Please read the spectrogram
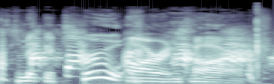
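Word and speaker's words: Arrancar: I don't know how the original dub says it, but in the U.S. dub, it's pronounced Arankar, just so that way we don't get through the whole episode without me doubting.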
